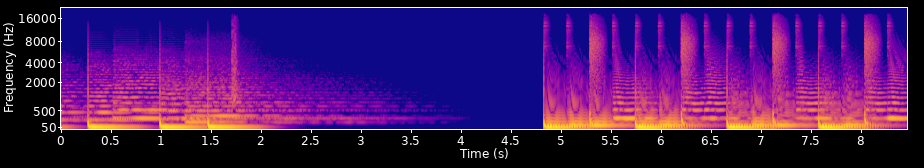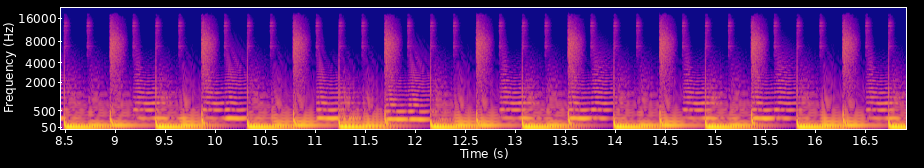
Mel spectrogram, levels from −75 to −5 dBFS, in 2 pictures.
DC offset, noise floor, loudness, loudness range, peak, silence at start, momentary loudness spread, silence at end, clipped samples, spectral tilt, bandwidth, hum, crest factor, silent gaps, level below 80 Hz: under 0.1%; -69 dBFS; -19 LUFS; 6 LU; -2 dBFS; 0 s; 4 LU; 0 s; under 0.1%; -5.5 dB/octave; 18 kHz; none; 16 dB; 4.30-4.82 s; -20 dBFS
